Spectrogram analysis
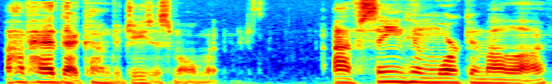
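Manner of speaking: ordinary talk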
